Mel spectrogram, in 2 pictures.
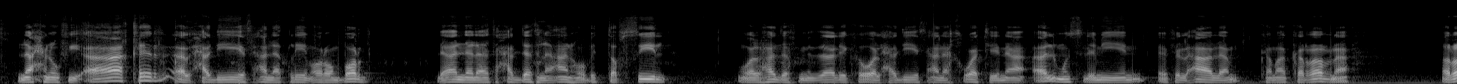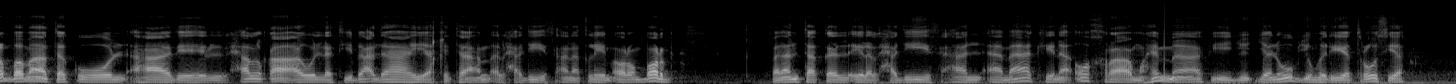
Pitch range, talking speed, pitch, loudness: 100-110 Hz, 95 wpm, 105 Hz, -30 LUFS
